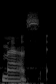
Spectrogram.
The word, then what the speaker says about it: Mads: It's spelled M-A-D-S, but it's pronounced Mass in Norwegian. – Hmm. – The D is silent.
